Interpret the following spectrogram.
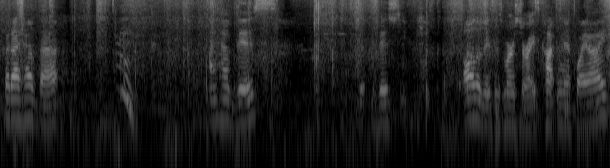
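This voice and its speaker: A woman's voice: low voice, fairly even intonation, slow pace, pauses often, background noise. A woman chatting casually in a home vlog, rambling and gushing over her yarn. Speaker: crochet vlogger.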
